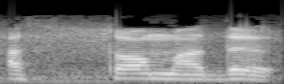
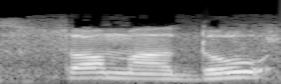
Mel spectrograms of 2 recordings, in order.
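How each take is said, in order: First: The word ends on a clearly bounced d. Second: The word ends with a short u vowel. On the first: "വെളിവാക്കി കേൾക്കുന്ന ആളുകൾക്ക് അത് വ്യക്തമാകുന്ന രീതിയിൽ സുക്കൂൻ ചെയ്യണം" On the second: "ദൊമ്മ മാറ്റിയിട്ട്"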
